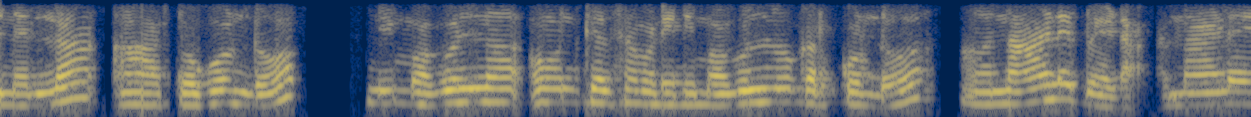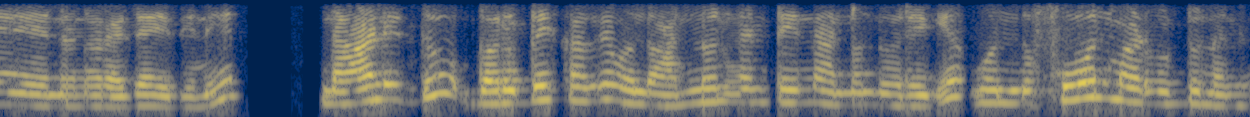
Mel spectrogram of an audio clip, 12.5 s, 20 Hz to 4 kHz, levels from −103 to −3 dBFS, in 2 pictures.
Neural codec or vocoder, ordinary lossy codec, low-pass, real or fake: none; none; 3.6 kHz; real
